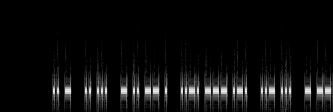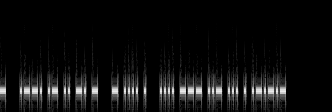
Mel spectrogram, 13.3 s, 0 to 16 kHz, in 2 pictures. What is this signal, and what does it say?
Morse code, heard as a keyed tone, about 30 wpm, 700 Hz. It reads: IT IS TIME FOR US TO PAINT THE HOUSE.
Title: Sentences from Top 1000 Words - Review Part 6 - 30wpm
